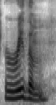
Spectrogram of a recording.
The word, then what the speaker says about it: rhythm: It is pronounced like rhythm.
